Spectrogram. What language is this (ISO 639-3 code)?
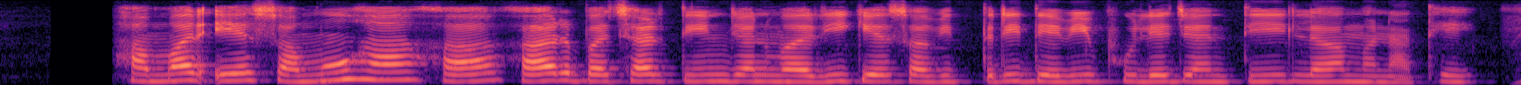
hne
